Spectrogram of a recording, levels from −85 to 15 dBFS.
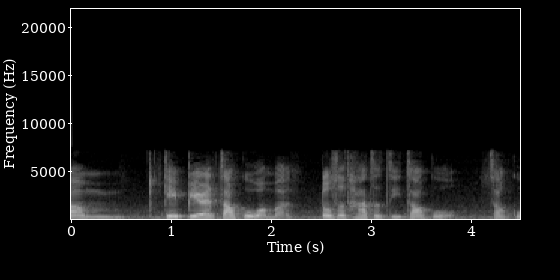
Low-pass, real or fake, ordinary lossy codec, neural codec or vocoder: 7.2 kHz; real; MP3, 64 kbps; none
